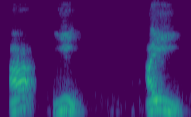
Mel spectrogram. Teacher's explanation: ஐ என்பது நெடில் எழுத்து என்பது அறிவோம் அ ஈ என்கிற இரண்டு எழுத்துக்களினுடைய சேர்க்கை தான் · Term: ஈரொளிகள்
